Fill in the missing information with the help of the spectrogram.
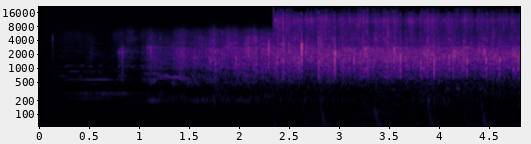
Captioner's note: applause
